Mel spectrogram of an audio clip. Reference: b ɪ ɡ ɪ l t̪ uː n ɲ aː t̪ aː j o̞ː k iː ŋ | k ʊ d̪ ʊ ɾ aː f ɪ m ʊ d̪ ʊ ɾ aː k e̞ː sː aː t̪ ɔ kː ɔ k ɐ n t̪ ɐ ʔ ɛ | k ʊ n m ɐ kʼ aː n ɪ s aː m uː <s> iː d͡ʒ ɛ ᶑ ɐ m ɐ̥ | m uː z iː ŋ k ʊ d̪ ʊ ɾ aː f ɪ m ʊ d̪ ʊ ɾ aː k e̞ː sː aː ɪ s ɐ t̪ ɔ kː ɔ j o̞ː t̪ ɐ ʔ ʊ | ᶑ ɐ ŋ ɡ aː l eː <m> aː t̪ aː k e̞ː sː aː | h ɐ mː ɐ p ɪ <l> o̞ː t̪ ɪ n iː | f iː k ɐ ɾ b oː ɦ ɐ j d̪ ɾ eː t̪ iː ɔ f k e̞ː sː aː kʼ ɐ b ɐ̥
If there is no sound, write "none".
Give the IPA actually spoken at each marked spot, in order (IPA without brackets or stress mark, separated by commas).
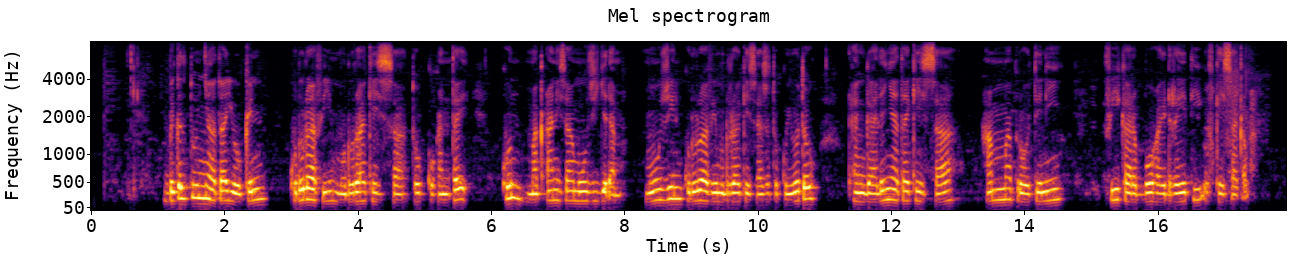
z, ɲ, ɾ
